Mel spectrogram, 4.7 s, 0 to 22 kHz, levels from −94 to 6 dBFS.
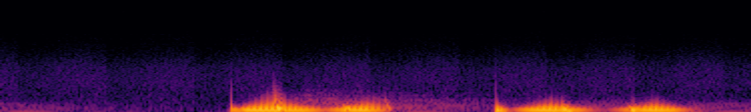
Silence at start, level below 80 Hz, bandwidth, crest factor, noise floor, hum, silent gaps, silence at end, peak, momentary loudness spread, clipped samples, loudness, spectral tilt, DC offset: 1.45 s; -22 dBFS; 0.8 kHz; 16 dB; -65 dBFS; none; none; 0.35 s; -4 dBFS; 13 LU; under 0.1%; -22 LUFS; -12 dB/octave; under 0.1%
